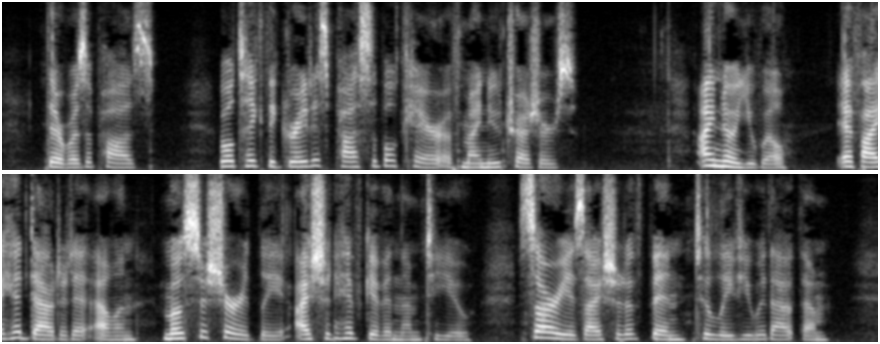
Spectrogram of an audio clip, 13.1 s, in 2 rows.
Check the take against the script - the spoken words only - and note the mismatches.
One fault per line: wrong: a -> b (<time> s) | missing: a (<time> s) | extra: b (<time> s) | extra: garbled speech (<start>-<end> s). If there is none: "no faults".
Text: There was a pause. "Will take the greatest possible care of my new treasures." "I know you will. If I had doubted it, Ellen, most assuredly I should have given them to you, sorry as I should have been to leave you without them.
no faults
